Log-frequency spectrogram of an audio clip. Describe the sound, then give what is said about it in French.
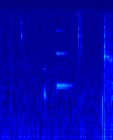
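A faint, short electronic ding from a phone as voice dictation starts, a single soft tone heard alone against quiet background hiss, with a couple of tiny clicks around it. “Donc, on a eu notre ding du début qui n'était pas tellement fort.”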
